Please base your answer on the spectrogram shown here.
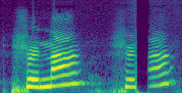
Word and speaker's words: Shuna: Shuna, la segunda sílaba es cerrada, por lo tanto jala la fuerza o el acento de pronunciación y se cumple.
